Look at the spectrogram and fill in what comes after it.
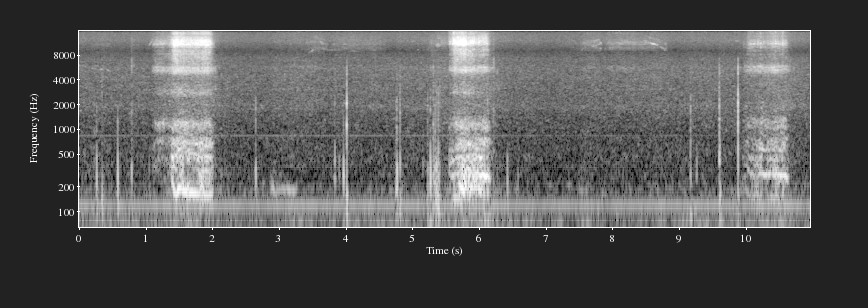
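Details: Sleeping dog snoring in a quiet room: three loud snores about four seconds apart, roughly 14 breaths a minute.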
